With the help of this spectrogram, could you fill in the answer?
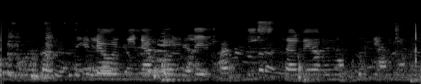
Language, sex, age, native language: Icelandic, female, 13, Icelandic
